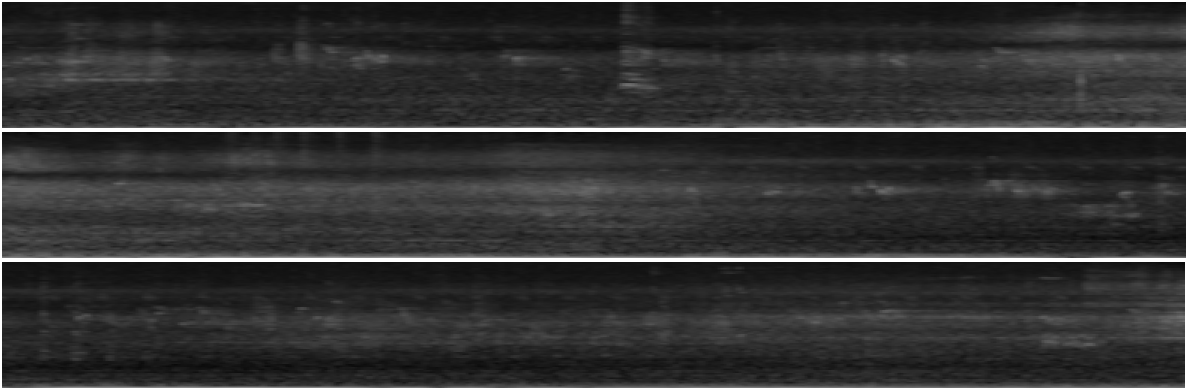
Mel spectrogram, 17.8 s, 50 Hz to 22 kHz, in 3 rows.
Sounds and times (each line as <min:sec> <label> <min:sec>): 0:00.0 Traffic Sound 0:17.7
0:08.3 Birdsong 0:17.7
